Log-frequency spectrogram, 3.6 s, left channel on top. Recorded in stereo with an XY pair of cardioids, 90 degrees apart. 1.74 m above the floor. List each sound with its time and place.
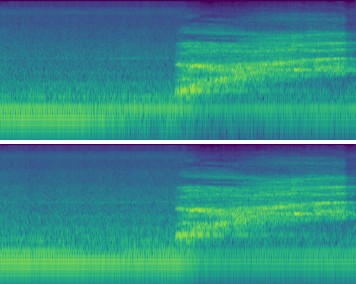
1.8 s a shout: 45° left, 4 m; by 3.5 s 15° left, 2.5 m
